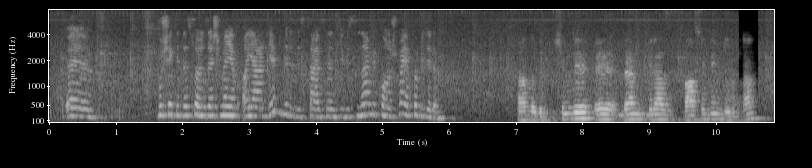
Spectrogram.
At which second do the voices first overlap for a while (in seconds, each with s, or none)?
none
